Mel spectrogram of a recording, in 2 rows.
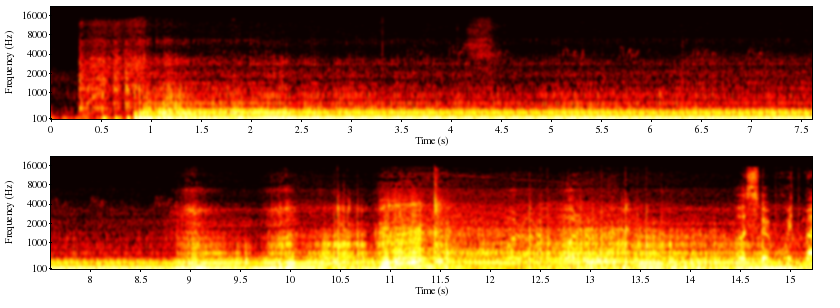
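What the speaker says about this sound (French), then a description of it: "Donc là le frérot il va démarrer la S3 et qui va bien chanter je pense." An Audi S3 fires up and settles into a loud, steady idle close by, then gets several sharp revs with rising and falling engine pitch near the end.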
